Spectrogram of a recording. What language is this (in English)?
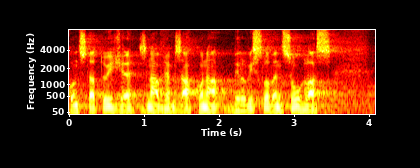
Czech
